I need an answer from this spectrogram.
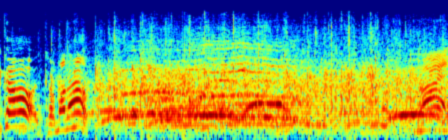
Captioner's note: audience applauds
